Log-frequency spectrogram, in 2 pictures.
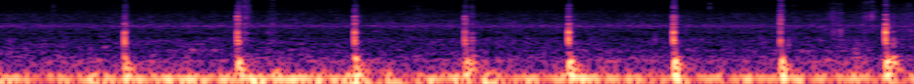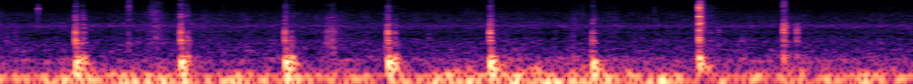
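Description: A steady series of sharp knocks, about two a second, over a low rumble.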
